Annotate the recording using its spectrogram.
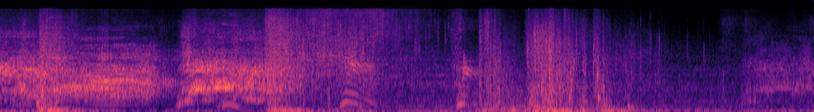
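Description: A wooden weapon thuds into a body.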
